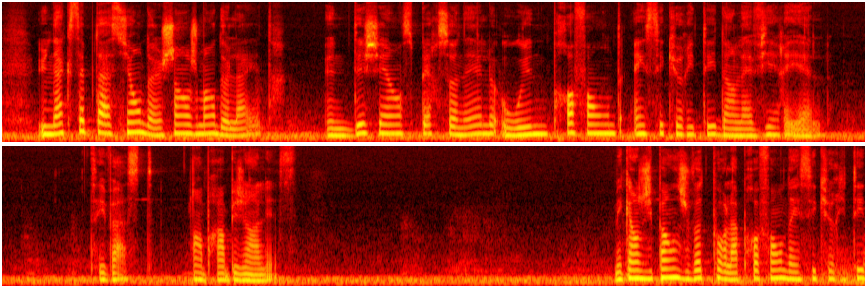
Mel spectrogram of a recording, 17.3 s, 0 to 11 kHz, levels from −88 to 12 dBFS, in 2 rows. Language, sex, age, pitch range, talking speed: French, female, 40-59, 160-195 Hz, 120 wpm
